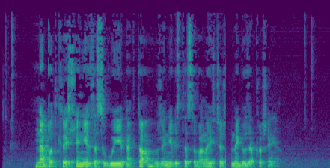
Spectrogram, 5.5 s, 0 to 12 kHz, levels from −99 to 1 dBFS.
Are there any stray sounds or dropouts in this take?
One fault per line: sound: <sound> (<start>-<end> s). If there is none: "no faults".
sound: dropout (3.8-3.9 s)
